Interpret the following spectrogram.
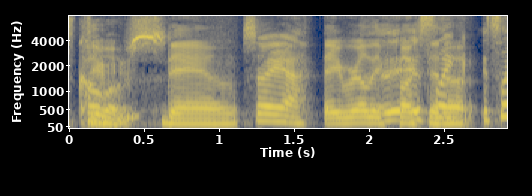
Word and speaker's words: Cobos: name make it worse i was caboose instead of co-ops damn so yeah they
